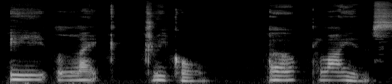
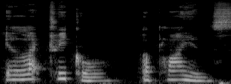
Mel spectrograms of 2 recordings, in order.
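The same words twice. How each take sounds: First: Very slow Electrical, pause, then appliance; slow broken-down reading. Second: Said in the usual way. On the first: Shown as a demonstration. Teacher modelling a phrase for students, slowly in pieces. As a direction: sound out Electrical appliance in separated syllables. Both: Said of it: "Cô giáo đọc chậm nhá".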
